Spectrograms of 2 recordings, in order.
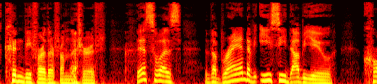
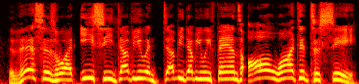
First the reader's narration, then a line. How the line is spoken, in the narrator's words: Joey Styles, the voice of ECW, yells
